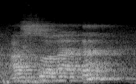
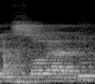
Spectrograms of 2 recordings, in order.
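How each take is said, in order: First: The word ends with an 'a' vowel. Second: The word ends with a 'u' vowel. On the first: It is read as the object of an implied verb. "Mansub itu difathahkan keduanya" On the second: It is read as the subject of the sentence. "as-sholatu didomahkan"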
